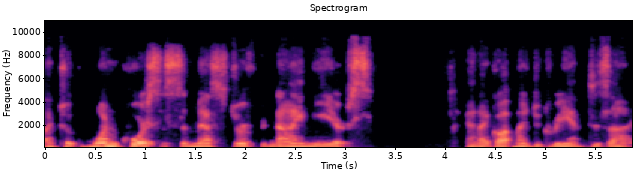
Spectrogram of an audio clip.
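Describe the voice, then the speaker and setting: Pitched very deep and low, a woman speaks somewhat breathily with fairly even intonation. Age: 70s. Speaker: author. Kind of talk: podcast interview.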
